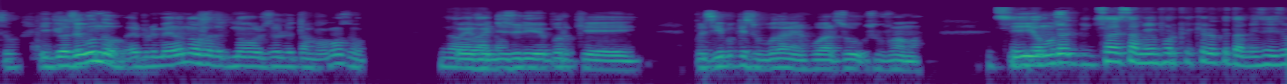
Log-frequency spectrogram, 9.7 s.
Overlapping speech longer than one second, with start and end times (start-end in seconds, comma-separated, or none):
none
